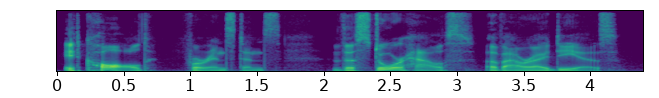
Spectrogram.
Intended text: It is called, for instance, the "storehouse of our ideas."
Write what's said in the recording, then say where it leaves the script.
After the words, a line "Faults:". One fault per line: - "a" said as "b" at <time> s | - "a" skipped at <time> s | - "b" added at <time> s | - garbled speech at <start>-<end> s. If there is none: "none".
It called, for instance, the "storehouse of our ideas."
Faults:
- "is" skipped at 0.2 s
